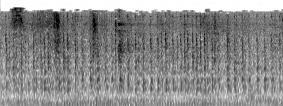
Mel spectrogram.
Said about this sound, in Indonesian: itu apa? Hah? Mesin jahit.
